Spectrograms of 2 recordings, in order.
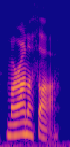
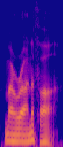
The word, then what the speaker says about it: Maranatha: It has 4 syllables. Maranatha. Just let the Nice. sound carry Maranatha.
